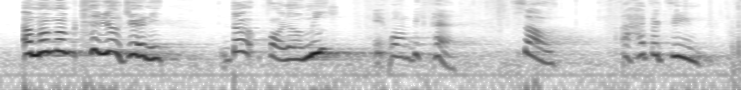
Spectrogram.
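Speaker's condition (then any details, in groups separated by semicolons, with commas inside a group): Cerebral palsy; from birth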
